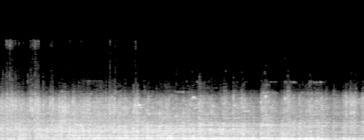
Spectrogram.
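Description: Light-power train of diesel locomotives running without cars: a steady mix of locomotive engine and wheels on rail, heard from inside a car, easing slightly near the end.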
